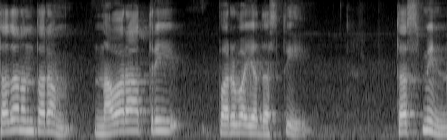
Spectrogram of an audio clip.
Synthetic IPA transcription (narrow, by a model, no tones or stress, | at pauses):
t̪ɐd̪ɐnɐnt̪ɐɾɐm | nɐʋɐɾaːt̪ɾi | pɐɾʋɐjɐd̪ɐst̪i | t̪ɐsmin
